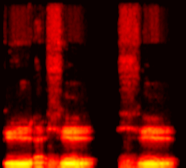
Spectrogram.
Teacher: There is no contact between the tongue and the upper palate, and you can feel the airflow coming between the tongue and the upper palate. Kha. This is why we call it infitah.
